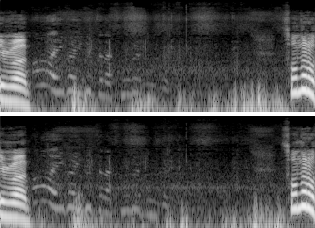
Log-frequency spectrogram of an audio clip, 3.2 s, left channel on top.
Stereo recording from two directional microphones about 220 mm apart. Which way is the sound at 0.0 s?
5° right (ahead or behind).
